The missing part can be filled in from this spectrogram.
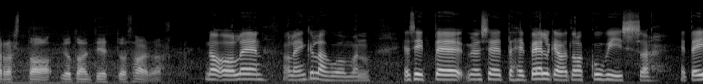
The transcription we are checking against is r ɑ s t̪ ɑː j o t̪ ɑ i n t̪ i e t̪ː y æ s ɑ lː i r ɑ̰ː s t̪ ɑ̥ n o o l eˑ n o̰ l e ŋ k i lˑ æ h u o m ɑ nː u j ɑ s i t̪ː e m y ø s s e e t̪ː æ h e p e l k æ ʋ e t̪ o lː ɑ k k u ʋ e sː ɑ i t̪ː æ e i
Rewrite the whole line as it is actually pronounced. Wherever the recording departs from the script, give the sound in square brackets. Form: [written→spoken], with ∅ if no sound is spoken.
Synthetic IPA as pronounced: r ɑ s t̪ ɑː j o t̪ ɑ i n t̪ i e t̪ː y æ s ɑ [lː→∅] i r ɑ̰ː s t̪ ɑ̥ n o o l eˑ n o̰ l e ŋ k [i→y] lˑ æ h u o m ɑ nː u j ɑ s i t̪ː e m y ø s s e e t̪ː æ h e p e l k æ ʋ [e→æ] t̪ o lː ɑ k k u ʋ [e→i] sː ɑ [i→e] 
